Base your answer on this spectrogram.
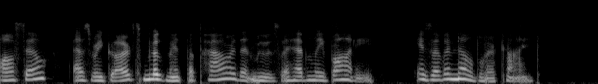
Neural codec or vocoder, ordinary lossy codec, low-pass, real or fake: codec, 24 kHz, 1.5 kbps, HILCodec; Opus, 32 kbps; 7.2 kHz; fake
